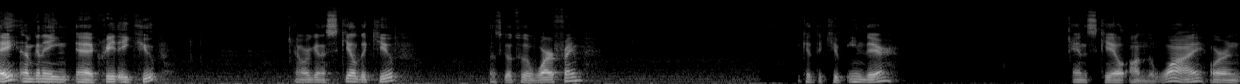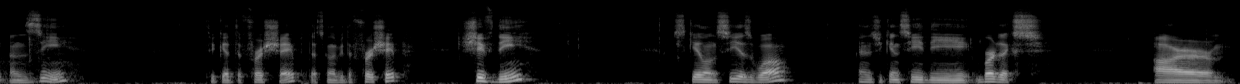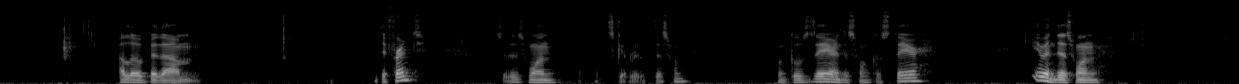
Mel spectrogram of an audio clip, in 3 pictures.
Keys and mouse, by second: 1.5 g, 2.1 click, 2.5 s, 3.2 click, 5.0 shift+middle drag, 5.8 g, 7.2 click, 7.9 s, 9.5 click, 10.3 s, 11.0 t, 12.3 s, 13.8 click, 15.1 click, 15.9 middle drag, 16.6 shift+d, 17.8 middle drag, 18.6 s, 18.8 z, 20.3 click, 24.2 middle click, 25.0 KP_1, 27.2 Tab, 27.7 click, 28.1 click, 29.0 g, 30.8 click, 31.0 g, 31.9 click, 32.4 click, 32.6 g, 33.2 click, 34.5 click, 34.8 shift+middle click, 35.2 click, 35.8 Tab, 36.6 Tab, 37.0 click.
